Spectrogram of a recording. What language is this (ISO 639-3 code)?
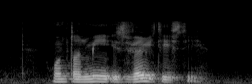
eng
